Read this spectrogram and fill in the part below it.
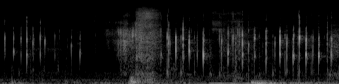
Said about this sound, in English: Oh, yeah. Get those nice, those nice shuffling cards.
